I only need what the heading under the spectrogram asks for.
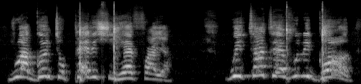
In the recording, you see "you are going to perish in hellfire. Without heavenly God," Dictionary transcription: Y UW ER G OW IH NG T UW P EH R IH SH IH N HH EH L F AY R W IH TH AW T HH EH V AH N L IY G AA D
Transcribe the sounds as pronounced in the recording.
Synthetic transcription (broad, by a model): Y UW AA G OW IH NG T UW P EH R IH SH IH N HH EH F AY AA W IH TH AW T HH EH V AH N L IY G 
